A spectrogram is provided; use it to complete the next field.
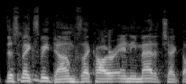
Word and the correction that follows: Matichak: the whole movie, uh, the whole review, but the interview on Collider was Andi Matichek. So whoops. I've been saying her name wrong, and I'm in.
